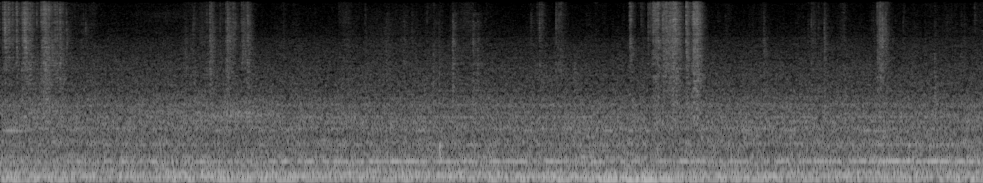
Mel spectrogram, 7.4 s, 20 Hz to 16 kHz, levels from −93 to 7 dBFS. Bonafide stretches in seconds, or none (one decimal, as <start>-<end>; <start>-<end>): 0.0-7.4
